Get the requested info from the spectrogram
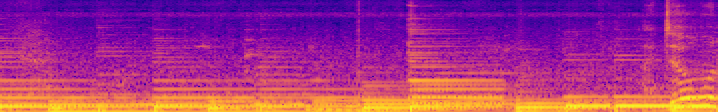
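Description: Solo acoustic guitar strumming chords between sung lines, with a change of chord a little past halfway.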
